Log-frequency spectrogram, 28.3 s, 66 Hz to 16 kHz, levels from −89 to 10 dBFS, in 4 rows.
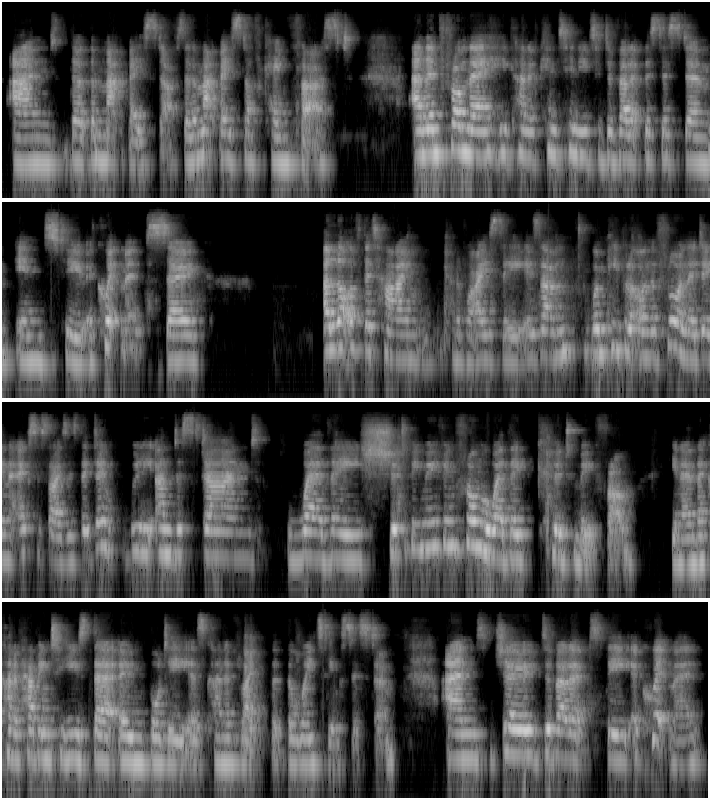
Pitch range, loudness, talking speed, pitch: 190-230 Hz, -23 LUFS, 190 wpm, 205 Hz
